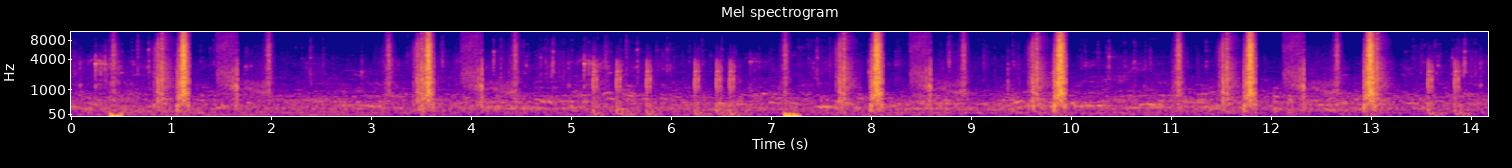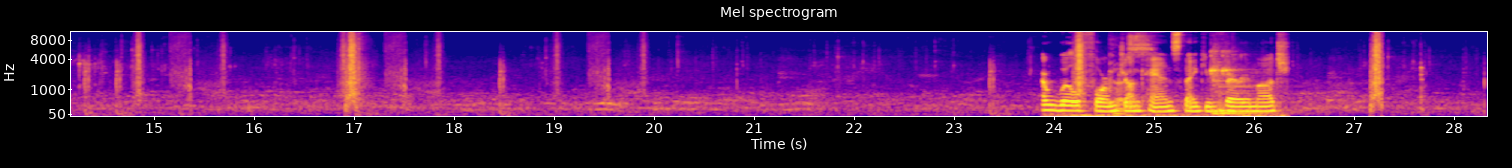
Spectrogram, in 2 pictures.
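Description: Playing cards snap down with short clicks, again and again.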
